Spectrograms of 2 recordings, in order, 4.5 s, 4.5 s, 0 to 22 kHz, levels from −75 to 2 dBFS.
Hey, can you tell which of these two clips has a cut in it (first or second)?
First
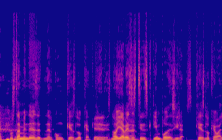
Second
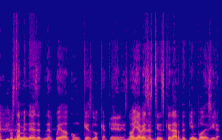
first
